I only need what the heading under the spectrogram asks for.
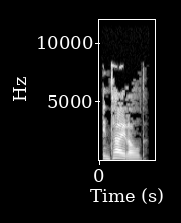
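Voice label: "entitled", English, British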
